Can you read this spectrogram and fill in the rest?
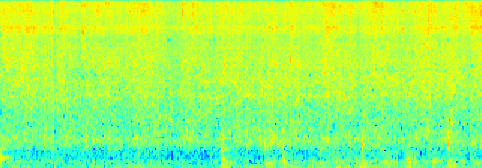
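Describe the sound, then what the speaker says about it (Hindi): Chicken pieces fry in an oiled pan with a steady, close sizzle and crackle that runs throughout, broken by a few sharp clicks of a spatula or spoon stirring. "अब इसमें हम चिकन डालेंगे और इसको हम फ्राई करेंगे।"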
